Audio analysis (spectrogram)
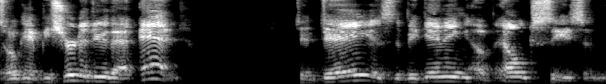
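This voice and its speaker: Putting on a raspy character voice, a man talks at a moderate pace with a fairly high pitch and lively intonation. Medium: read story. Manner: terse, cautionary.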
